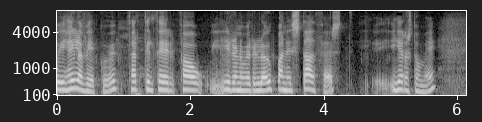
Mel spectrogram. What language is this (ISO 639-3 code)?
isl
